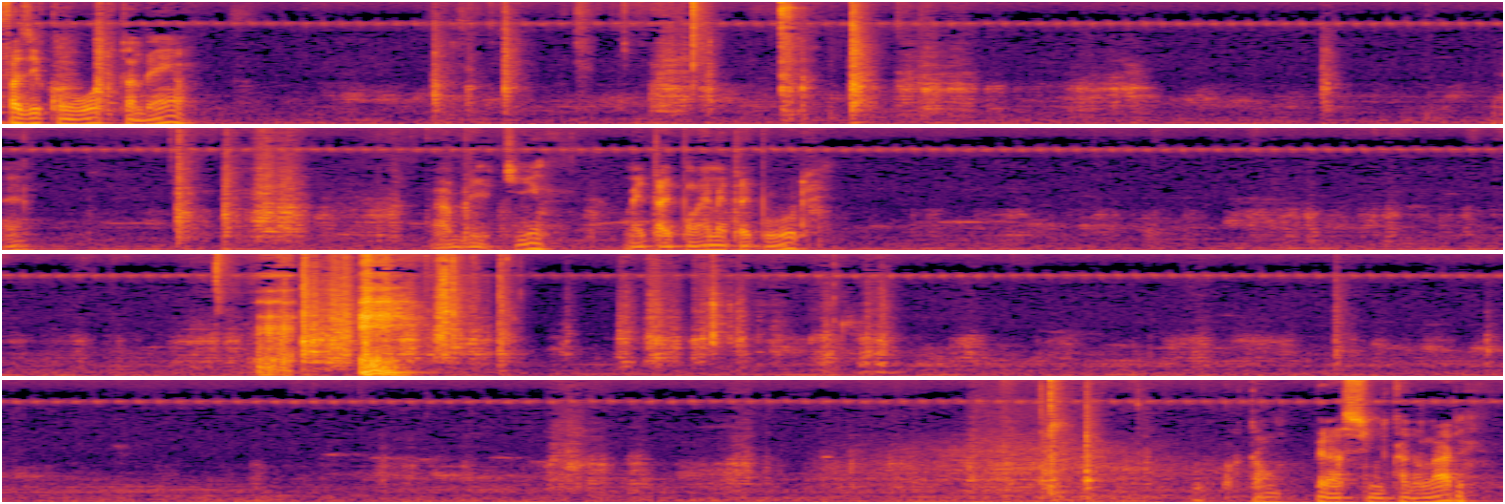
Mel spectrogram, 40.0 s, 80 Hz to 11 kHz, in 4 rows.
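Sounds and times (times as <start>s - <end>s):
wire scraping and handling: 20.5s - 27.1s.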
